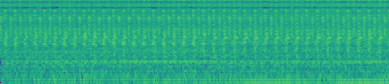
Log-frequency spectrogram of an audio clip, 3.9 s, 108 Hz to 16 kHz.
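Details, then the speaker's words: 1983 GMC S15 Jimmy 2.8L, not run in 15+ years, first start after fuel was added: rough idle with a repeating knock about three per second before shutdown. The oil pressure gauge didn't move and no oil reached the lifters; lack of oil pressure is suspected. "didn't sound like it was building oil pressure there's no oil pressure coming up out of these lifters on this side I know the oil pressure gauge just pegged out and it didn't move that sounded like it had a knock too"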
